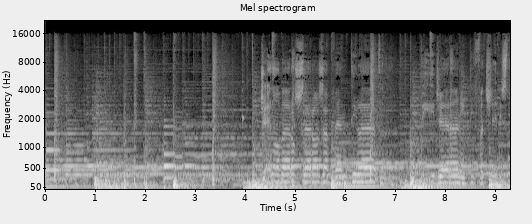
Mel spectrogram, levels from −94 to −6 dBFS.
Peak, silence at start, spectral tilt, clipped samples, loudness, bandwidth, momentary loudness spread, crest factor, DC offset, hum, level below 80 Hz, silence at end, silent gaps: -6 dBFS; 0 s; -5.5 dB/octave; under 0.1%; -24 LUFS; 16.5 kHz; 7 LU; 16 dB; under 0.1%; none; -28 dBFS; 0 s; none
